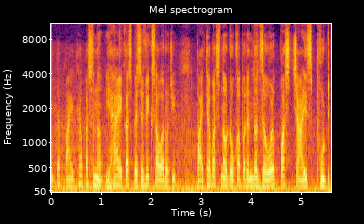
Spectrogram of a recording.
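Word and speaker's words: Saguaro: वनस्पती असते तर मित्रांनो ह्याचं नाव आहे सवारो ्याच स्पेलिंग सगुवारो असं होतं इंग्लिश अ फनी लँंग्वेज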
